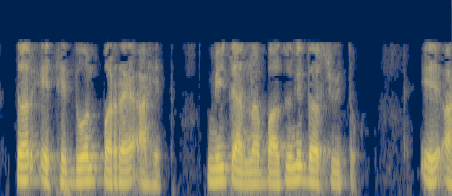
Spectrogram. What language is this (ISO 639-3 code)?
mar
